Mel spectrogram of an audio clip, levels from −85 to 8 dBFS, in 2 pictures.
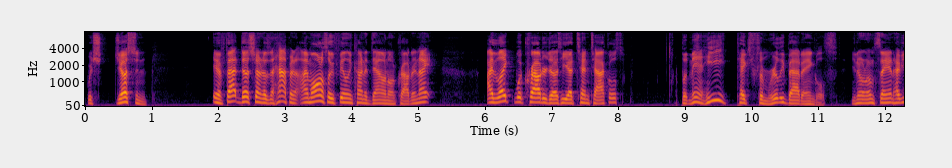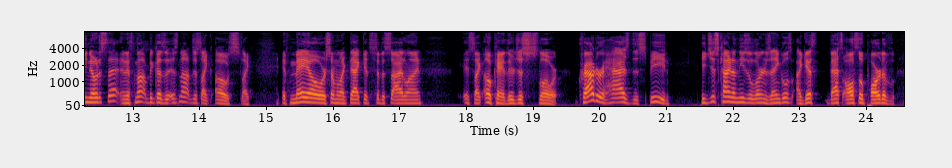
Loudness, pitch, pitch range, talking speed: -21 LUFS, 155 Hz, 140-180 Hz, 220 wpm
